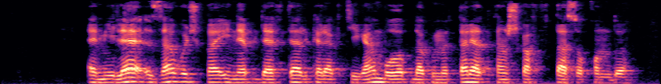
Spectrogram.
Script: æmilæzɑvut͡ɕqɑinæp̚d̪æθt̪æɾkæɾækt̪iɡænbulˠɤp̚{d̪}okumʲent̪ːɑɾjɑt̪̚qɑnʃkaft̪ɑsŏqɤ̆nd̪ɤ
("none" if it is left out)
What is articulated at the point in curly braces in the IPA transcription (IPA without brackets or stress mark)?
d̪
